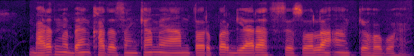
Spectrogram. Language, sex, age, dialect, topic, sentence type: Magahi, male, 31-35, Southern, banking, statement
